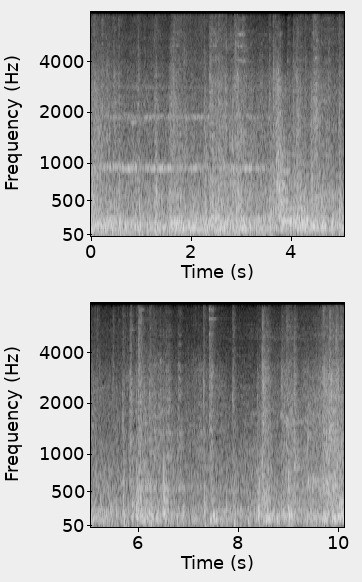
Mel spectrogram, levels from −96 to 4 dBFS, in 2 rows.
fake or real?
real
